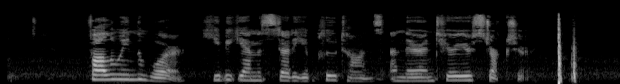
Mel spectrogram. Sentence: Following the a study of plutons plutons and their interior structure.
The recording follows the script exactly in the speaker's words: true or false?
false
